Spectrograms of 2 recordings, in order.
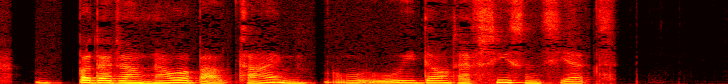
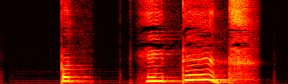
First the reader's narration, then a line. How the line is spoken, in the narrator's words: Emir shouted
